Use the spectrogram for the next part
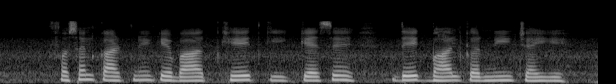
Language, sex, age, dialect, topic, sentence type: Hindi, female, 25-30, Marwari Dhudhari, agriculture, question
